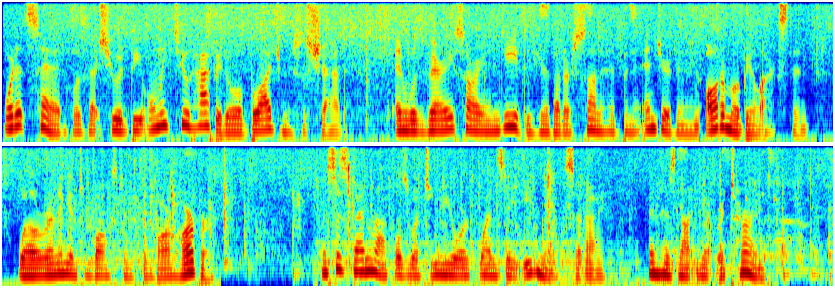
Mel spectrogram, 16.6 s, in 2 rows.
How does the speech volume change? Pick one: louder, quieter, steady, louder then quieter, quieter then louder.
steady.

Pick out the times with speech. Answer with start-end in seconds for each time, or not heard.
0.0-10.4, 11.4-16.0.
